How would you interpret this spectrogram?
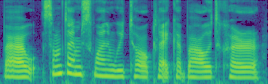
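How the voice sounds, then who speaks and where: A woman in her thirties with a Polish accent, explaining her views calmly as a guest on a talk show. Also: mid-range voice, normal speed, gravelly, clean tone. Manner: thoughtful, explanatory, frequent "like" and "you know". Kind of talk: casual interview talk.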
